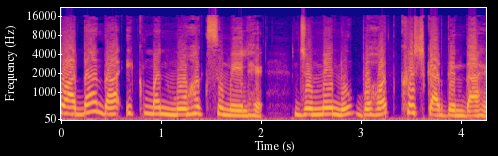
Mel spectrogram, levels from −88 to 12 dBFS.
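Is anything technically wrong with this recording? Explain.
Yes. Hard clipping runs throughout this speech. The level is pushed about 18 dB past what the chain can pass, so roughly a sixth of samples hit the ceiling and are sliced flat. That gives a harsh, buzzy fuzz on every loud syllable, with abrupt, crackly edges rather than the rounded, warmer thickening of soft saturation.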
